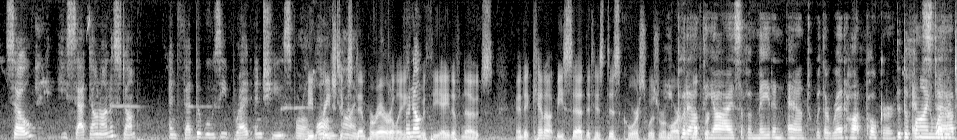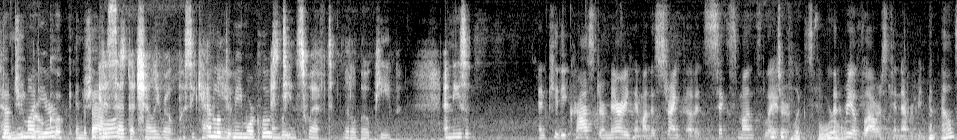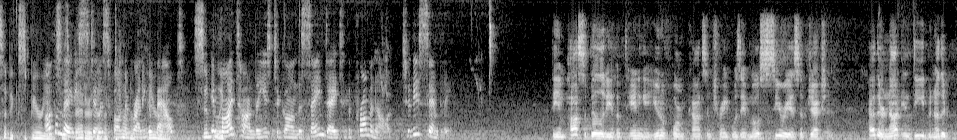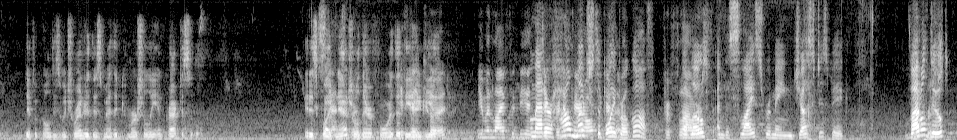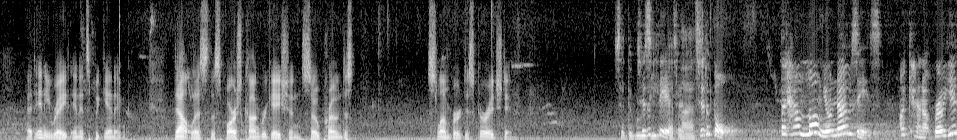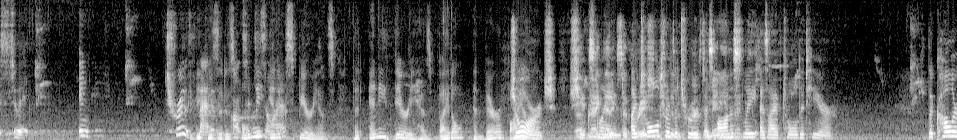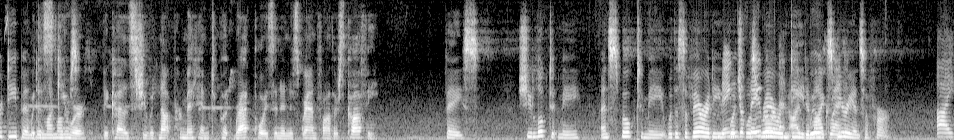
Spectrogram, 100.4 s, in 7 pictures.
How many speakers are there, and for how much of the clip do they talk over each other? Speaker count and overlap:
nine, about 28%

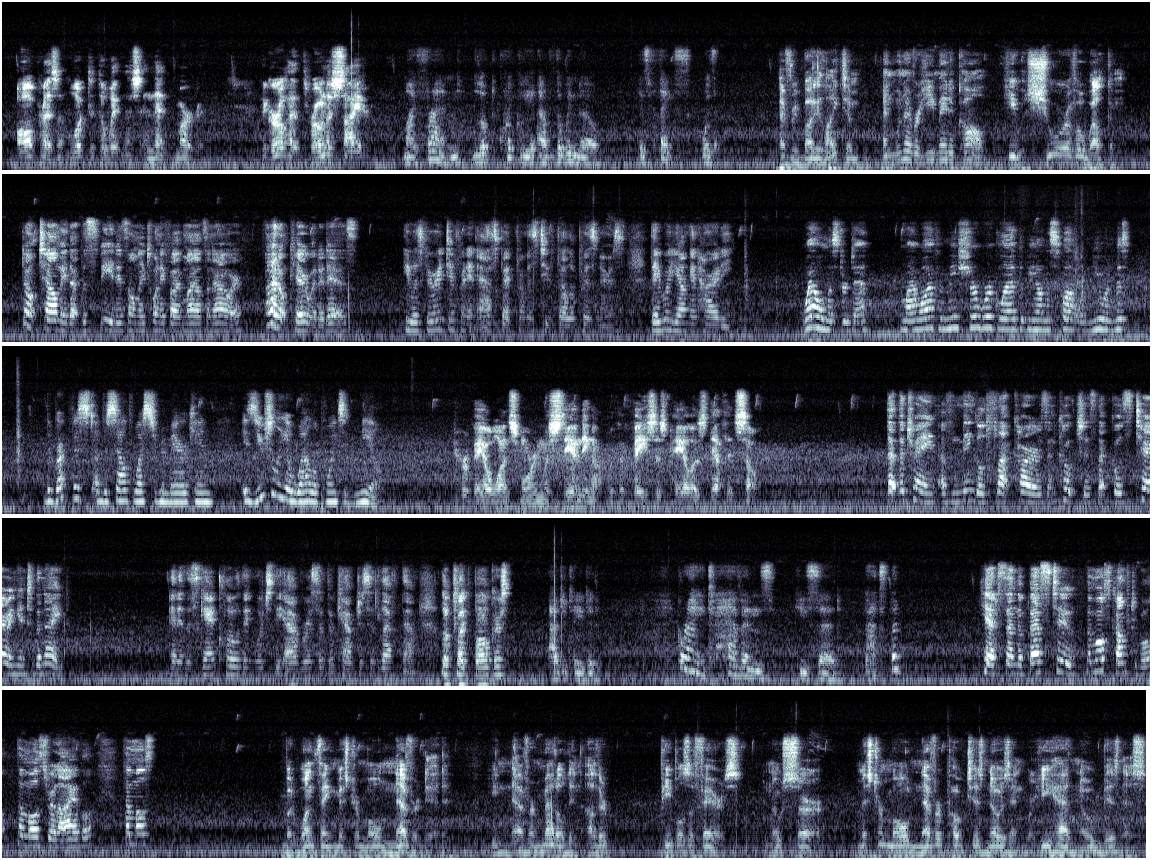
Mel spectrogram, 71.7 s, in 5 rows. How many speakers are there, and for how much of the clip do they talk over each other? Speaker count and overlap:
seven, no overlap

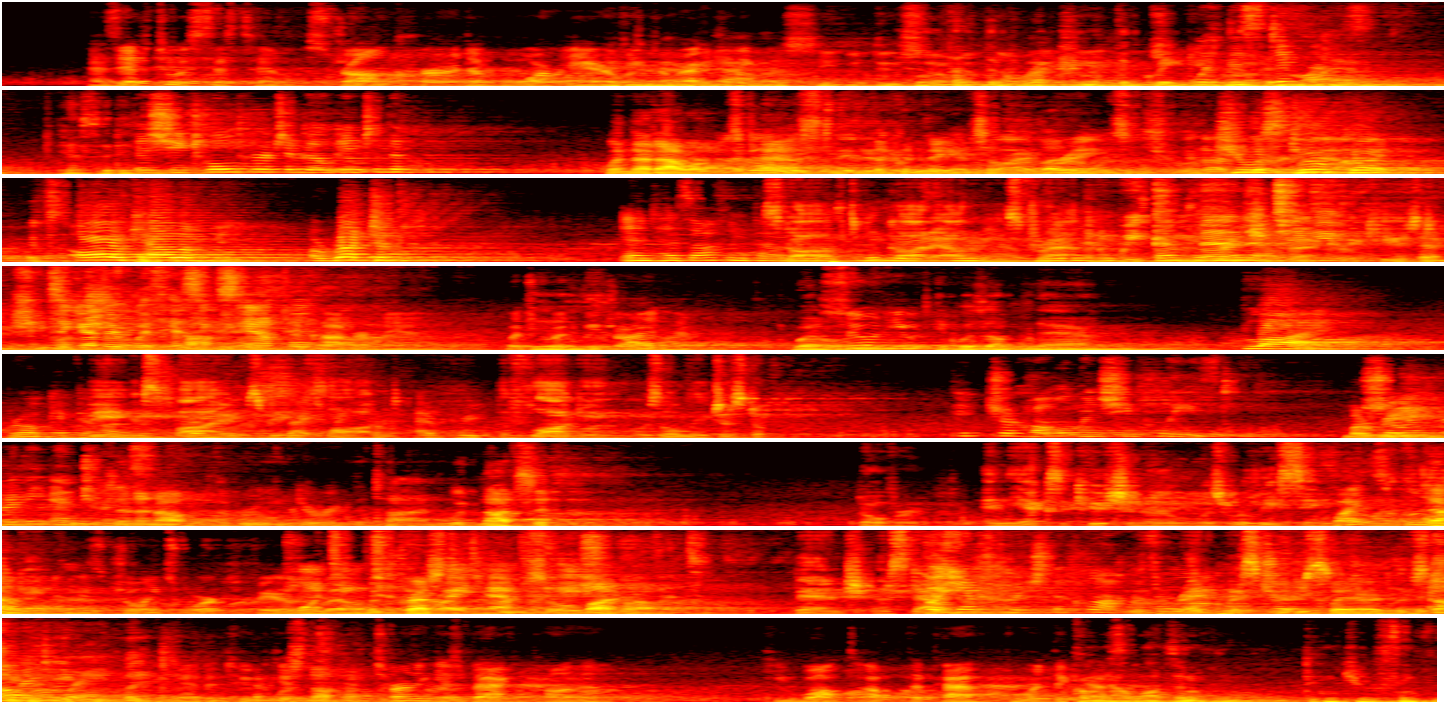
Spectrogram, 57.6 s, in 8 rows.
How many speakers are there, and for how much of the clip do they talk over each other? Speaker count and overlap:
ten, about 50%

